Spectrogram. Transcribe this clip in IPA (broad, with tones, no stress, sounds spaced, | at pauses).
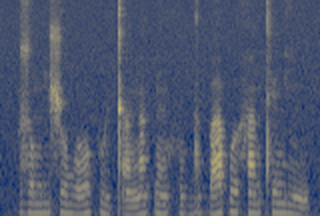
z o˨ ŋ i˨ ʃ ʊ˨ w oː˨˦ kʷ iː˨ kʼ ã˨ ŋ ã˦ k͡p ũ˨ h u˨ ɡ u˨ b a˨˦ p ʊ˦ h ã˦ n tʰ ɪ˦ n ɣ ĩ˨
